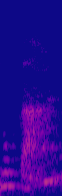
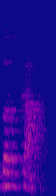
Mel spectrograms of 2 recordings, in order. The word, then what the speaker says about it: Bukka: Don't say it Buka. Its pronunciation is Baka.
